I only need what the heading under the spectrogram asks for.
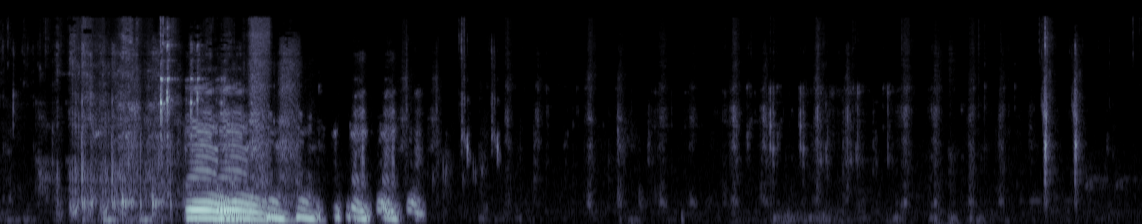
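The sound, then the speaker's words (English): A voice sounds briefly at the start, then quiet chewing during a mukbang livestream, with scattered light clinks of cutlery against a dish, irregular and soft, ending with a couple of sharper taps. “Welcome to my mukbang stream”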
